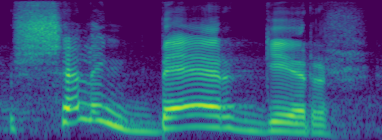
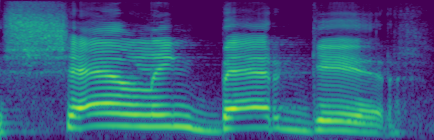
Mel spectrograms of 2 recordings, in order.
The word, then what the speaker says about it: Shellenberger: Inclusive a gente tem o ativista americano, o Micael Schellenberger. É Shellenberger. É isso, né? A pronúncia do nome dele.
